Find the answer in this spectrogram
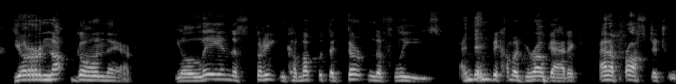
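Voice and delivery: very thick brogue, laid on heavy. Recalling a father refusing to allow new york drama school, thick brogue. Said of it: "with his very thick brogue".

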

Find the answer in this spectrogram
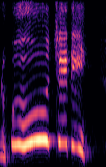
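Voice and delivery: put-on little Irish voice, very high and loud. Speakers riff on a made-up little sidekick; little irish sidekick voice. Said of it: "a little Irish sidekick going".

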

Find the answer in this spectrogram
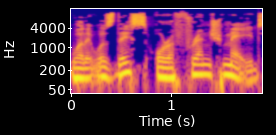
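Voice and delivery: plain

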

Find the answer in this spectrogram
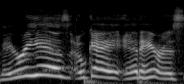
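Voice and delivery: resigned sighing delivery.

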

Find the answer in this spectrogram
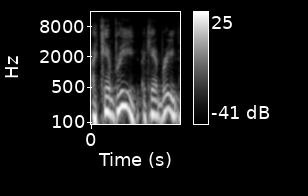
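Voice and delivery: ordinary delivery

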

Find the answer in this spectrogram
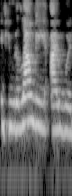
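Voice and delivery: ordinary delivery, nothing marked

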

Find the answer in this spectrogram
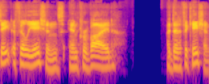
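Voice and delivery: machine-like, robotic female announcement voice. Voicing a voice over the room's speakers, in a robotic feminine voice. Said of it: "a kind of robotic but feminine voice".

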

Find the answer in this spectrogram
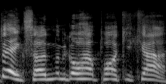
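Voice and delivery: put-on Boston accent. Acting out a guy who had a Boston accent. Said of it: "the guy had a Boston accent".

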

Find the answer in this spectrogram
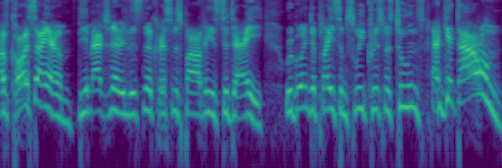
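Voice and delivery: put-on Austrian actor impression voice. Answering someone surprised to see you at the imaginary listener Christmas party, Arnold Schwarzenegger impression. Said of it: "former California governor and star of the perennial holiday classic Jingle All the Way".

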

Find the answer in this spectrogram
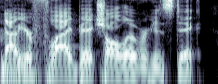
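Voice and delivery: ordinary talk, nothing marked

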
